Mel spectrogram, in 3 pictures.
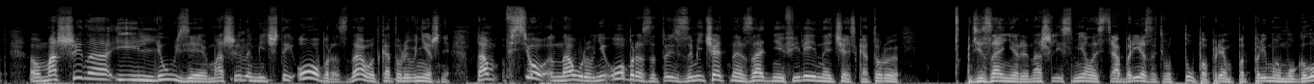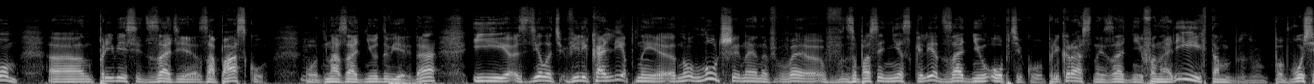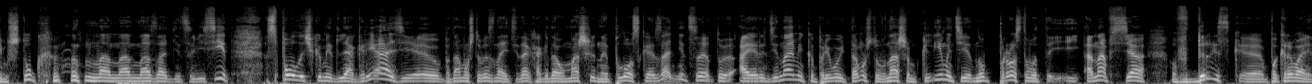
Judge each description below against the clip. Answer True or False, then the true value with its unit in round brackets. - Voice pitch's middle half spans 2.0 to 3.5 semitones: False (4.2 semitones)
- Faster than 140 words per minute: True (150 wpm)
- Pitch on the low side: False (150 Hz)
